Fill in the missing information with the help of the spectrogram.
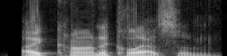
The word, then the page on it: iconoclasm: American English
